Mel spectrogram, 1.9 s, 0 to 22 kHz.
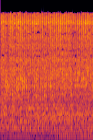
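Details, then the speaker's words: Mitsubishi L300 diesel idles with steady, dense, crisp clatter, no misses or hunting, after a fix for white, eye-stinging morning smoke; the engine now sounds dry and healthy. "Kalau ini kan suaranya udah garing Joe bisa garing itu berarti tinggal kita nyari cek update-update lah gitu"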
